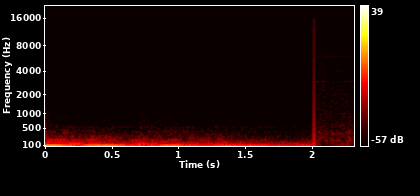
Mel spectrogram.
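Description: Deep, steady bass drone of a logo-intro sound effect, a low hum with no high sounds over it, cutting off suddenly at the end.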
